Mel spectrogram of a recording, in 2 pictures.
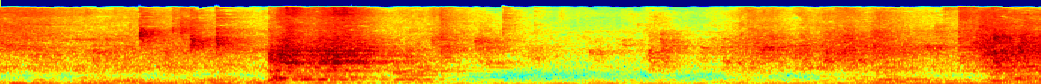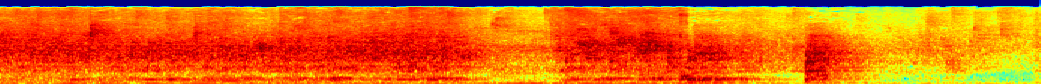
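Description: Toilet flushing: a rush of water that runs steadily for about three seconds from about five seconds in, with shorter splashes before and after it.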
